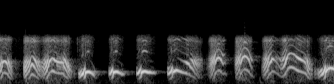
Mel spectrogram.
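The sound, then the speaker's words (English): Owls caterwauling in a rapid run of many loud, wild hooting and cackling calls, like monkey chatter or manic laughter. Each burst slides and wavers in pitch, with brief gaps between them. “So the initial calls that you were talking about hearing are what we call caterwauling, and they're very often described as monkey calls or demonic laughter”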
